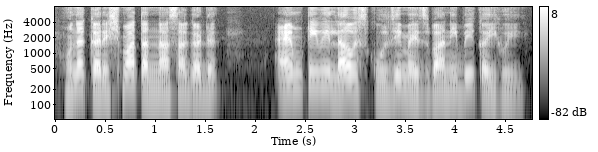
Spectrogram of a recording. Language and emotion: Sindhi, neutral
